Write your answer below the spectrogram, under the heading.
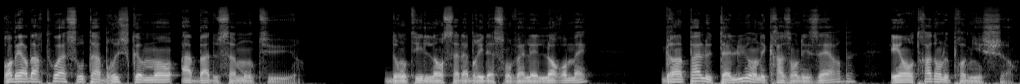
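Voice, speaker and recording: Deep-voiced expressive male audiobook narrator. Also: dry recording, clean studio sound. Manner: expressive, measured literary reading.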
